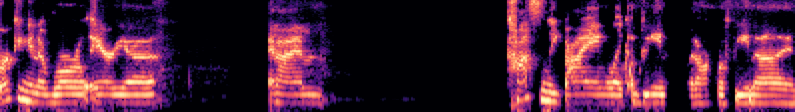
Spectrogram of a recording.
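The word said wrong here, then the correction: Aquaphor: And did I say that right? Aquafina? Aquaphora. – Is it Aquaphora? – Aquaphora. Aquafina is a water company.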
